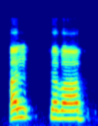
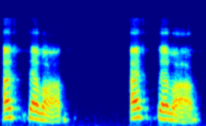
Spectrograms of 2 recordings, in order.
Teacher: तो हम लाम को नहीं पढ़ते फिर हम पढ़ते हैं अ सवाब अ सवाब मिलाते वक्त जबान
